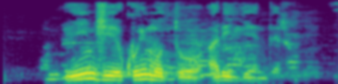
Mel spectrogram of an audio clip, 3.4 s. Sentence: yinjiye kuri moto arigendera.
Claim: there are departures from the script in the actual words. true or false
false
